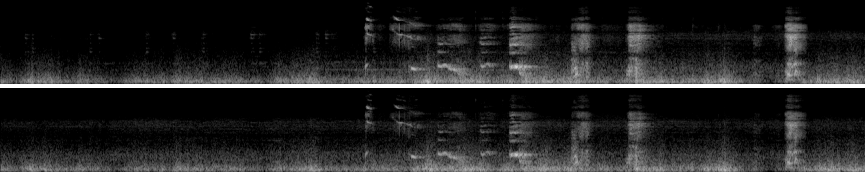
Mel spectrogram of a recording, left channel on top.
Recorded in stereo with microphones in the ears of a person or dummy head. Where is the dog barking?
25° left (ahead or behind).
